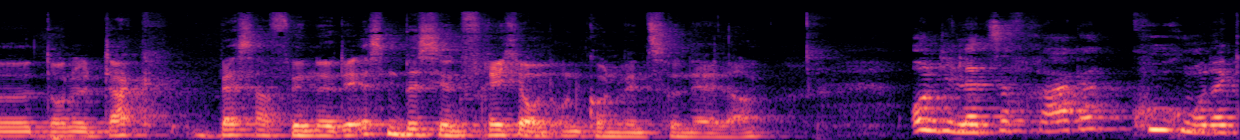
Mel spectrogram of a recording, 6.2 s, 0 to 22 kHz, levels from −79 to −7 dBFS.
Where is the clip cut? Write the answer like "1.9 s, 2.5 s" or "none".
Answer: none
